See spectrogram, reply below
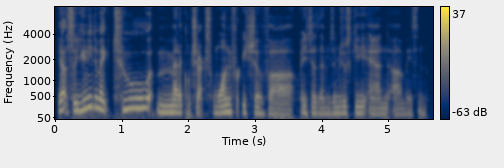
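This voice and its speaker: A man speaks as game master of a tabletop roleplaying session. His voice is mid-pitched and recorded very dry, and he explains and narrates casually, pausing to think aloud. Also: a little mellow, dry recording.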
